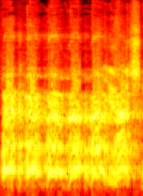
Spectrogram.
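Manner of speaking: high, loud, drawn-out startled cry.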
